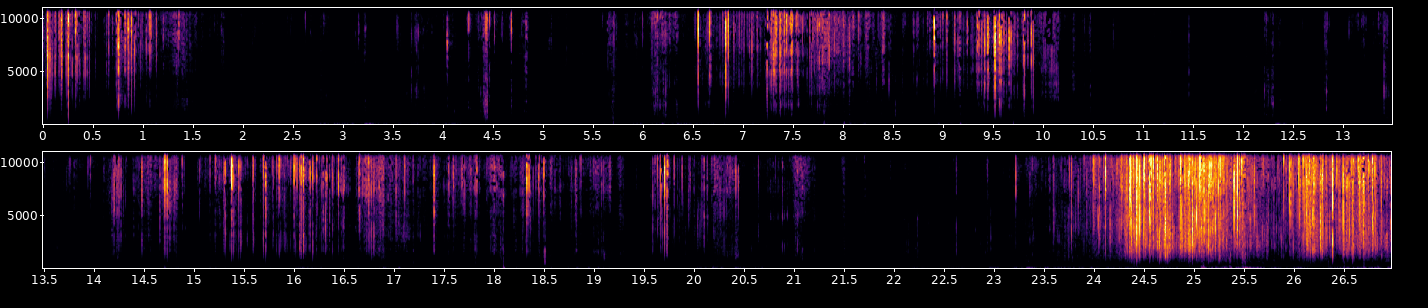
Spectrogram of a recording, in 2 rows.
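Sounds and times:
crunchy popping slime being squeezed and pressed: 0:00.0 - 0:01.5, 0:06.0 - 0:10.2, 0:14.0 - 0:26.9.

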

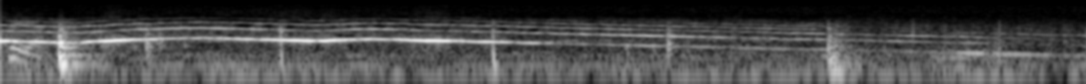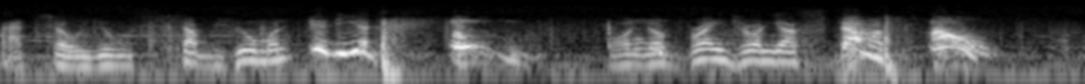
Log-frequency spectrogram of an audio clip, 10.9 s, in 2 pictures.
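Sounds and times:
truck's auto alarm blaring: 0:00.0 - 0:05.8
speech: 0:05.7 - 0:08.1, 0:08.7 - 0:10.5.

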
